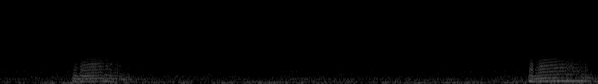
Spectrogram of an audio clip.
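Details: Cat snoring, weak and quiet; maximize volume to hear it.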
